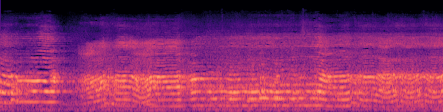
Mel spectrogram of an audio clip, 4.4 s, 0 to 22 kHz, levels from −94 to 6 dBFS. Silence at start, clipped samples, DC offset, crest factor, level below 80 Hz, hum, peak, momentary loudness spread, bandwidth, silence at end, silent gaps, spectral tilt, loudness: 0 s; under 0.1%; under 0.1%; 14 dB; -52 dBFS; none; -6 dBFS; 4 LU; 12.5 kHz; 0 s; none; -3.5 dB/octave; -19 LUFS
